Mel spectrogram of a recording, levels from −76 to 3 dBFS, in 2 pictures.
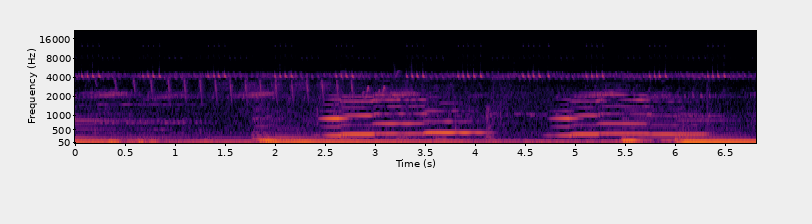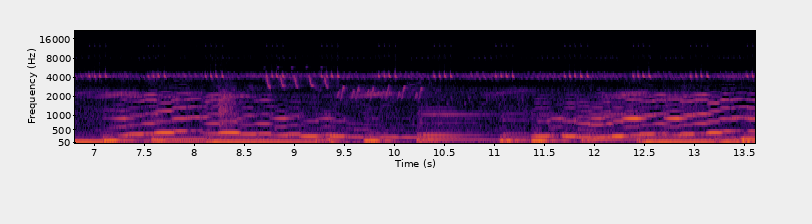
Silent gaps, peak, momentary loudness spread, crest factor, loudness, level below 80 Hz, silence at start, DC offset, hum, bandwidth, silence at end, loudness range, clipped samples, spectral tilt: none; -16 dBFS; 9 LU; 16 dB; -32 LUFS; -36 dBFS; 0 s; under 0.1%; none; 16 kHz; 0 s; 2 LU; under 0.1%; -6.5 dB/octave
